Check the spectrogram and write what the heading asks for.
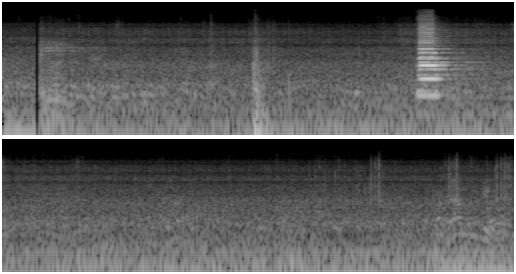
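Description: A car horn sounds one short honk about four seconds in, over steady low traffic and crowd noise. A sharp knock comes a couple of seconds before it.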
